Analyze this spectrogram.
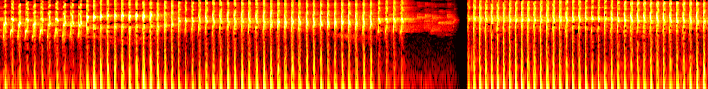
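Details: Long lovebird ngekek played to coax lovebirds into answering: a relentless rattle of high chirps, broken by a one-second pause before the chattering resumes just as fast.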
